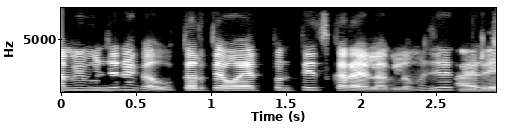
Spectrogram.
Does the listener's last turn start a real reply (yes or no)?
yes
